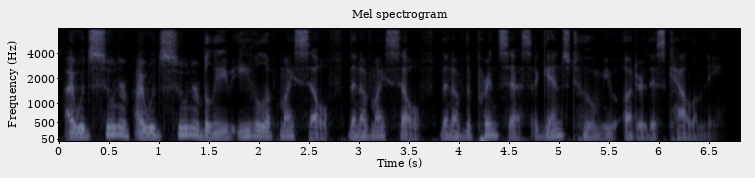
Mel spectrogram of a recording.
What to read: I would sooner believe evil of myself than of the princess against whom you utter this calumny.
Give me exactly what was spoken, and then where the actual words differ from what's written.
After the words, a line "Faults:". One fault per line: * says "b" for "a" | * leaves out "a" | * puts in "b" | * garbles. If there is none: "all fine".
I would sooner I would sooner believe evil of myself than of myself than of the princess against whom you utter this calumny.
Faults:
* puts in "I would sooner"
* puts in "myself than of"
